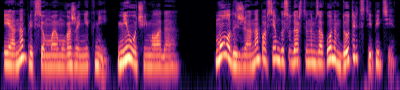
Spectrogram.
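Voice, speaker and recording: A woman's voice: medium pitch, lightly acted. A woman putting on a fussy, coaxing kindergarten boss. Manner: coaxing, bossy, quick to scold. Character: middle-aged female kindergarten head, fussy and coaxing.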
